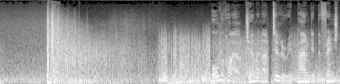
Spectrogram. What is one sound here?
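Artillery guns fire with loud booms.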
